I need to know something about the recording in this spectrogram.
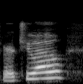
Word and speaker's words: Virtuo: And what's crazy is with the Nespresso, especially like we have the Nespresso like it's called pronounced Virtuo, but the pods like they only like they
